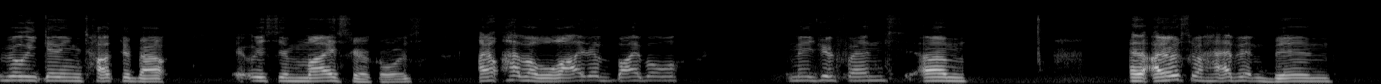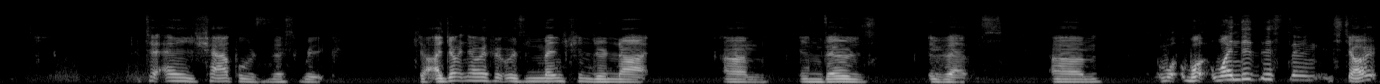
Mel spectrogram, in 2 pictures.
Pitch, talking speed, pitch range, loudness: 150 Hz, 110 wpm, 120-170 Hz, -28 LUFS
